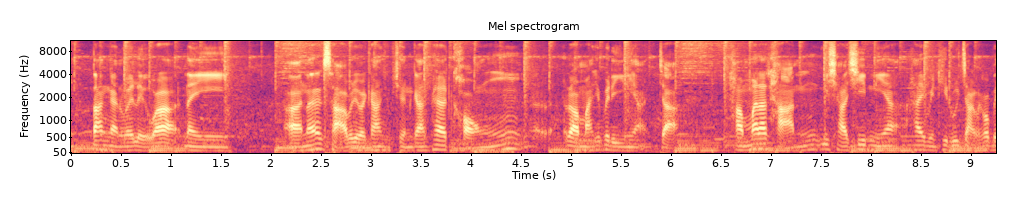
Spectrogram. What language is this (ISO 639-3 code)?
tha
